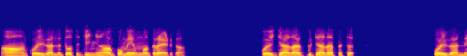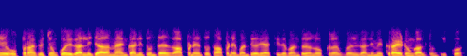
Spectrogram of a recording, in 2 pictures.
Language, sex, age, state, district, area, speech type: Dogri, male, 18-30, Jammu and Kashmir, Reasi, rural, conversation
